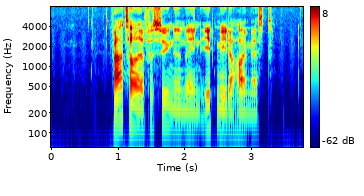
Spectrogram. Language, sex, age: Danish, male, 30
